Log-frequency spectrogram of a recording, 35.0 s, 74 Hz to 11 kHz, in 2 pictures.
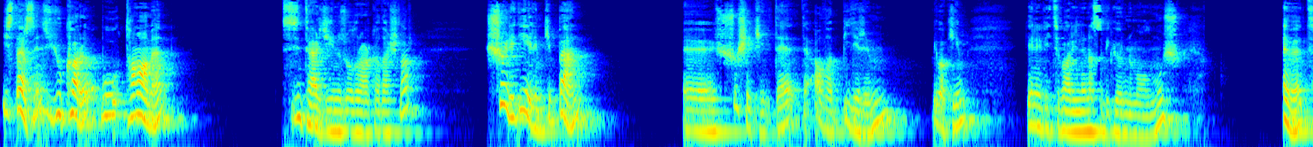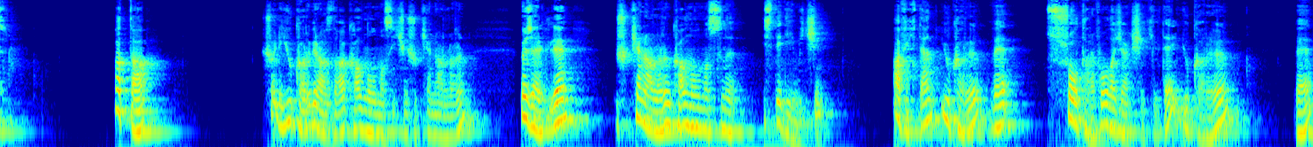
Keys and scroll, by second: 25.7 <, 31.7 <.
